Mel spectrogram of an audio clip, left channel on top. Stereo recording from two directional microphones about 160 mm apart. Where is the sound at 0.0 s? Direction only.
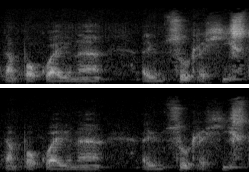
25° left (ahead or behind).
